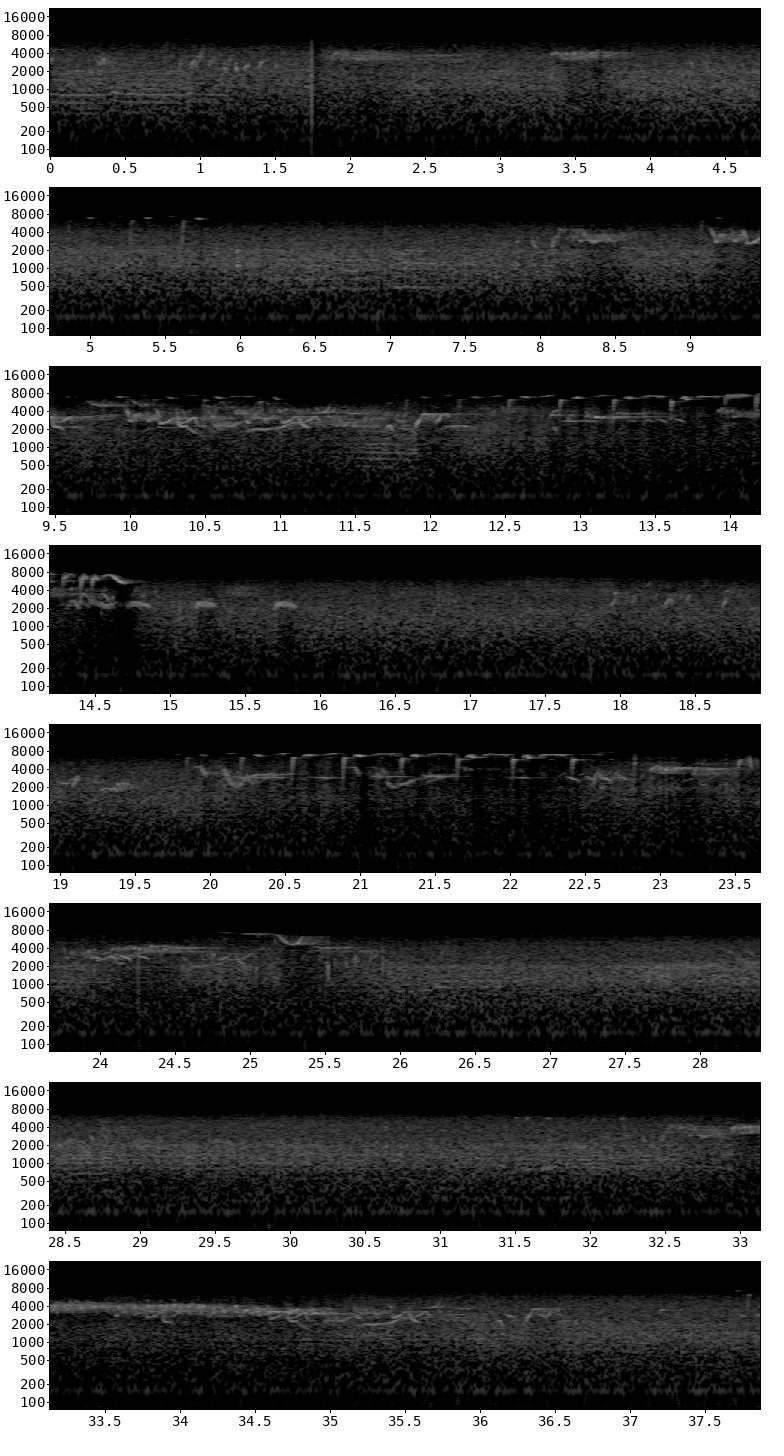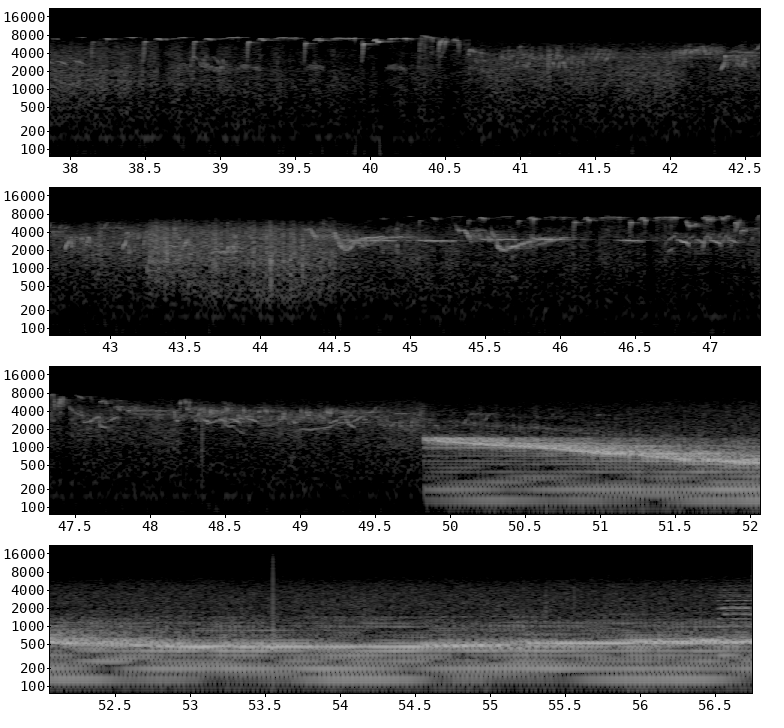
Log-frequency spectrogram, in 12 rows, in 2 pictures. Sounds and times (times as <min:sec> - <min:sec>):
Outside, rural or natural: 0:00.0 - 0:56.7
Chirp, tweet: 0:08.0 - 0:15.4, 0:18.0 - 0:25.9, 0:44.4 - 0:49.6.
